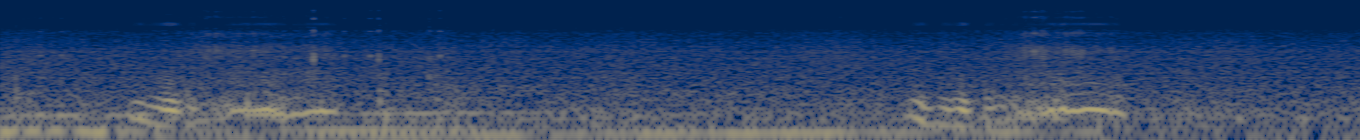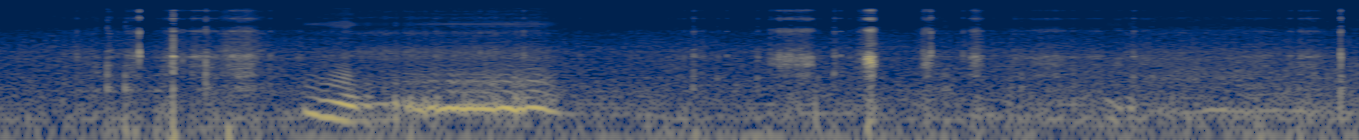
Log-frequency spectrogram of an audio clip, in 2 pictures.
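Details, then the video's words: Dog asleep and snoring steadily. Low, rough, rattling breaths come roughly every four seconds, four in all, with soft ticking noises and a faint steady hum in the room. "Duke Snores"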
